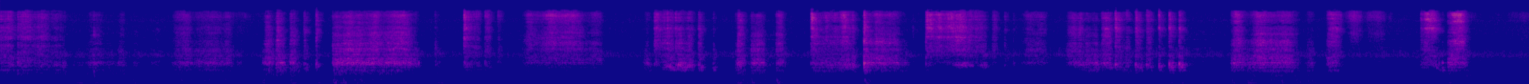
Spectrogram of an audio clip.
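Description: Felt-tip marker drawing lines on the paper page of an activity book: faint scratchy strokes in short bursts with brief pauses between them.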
